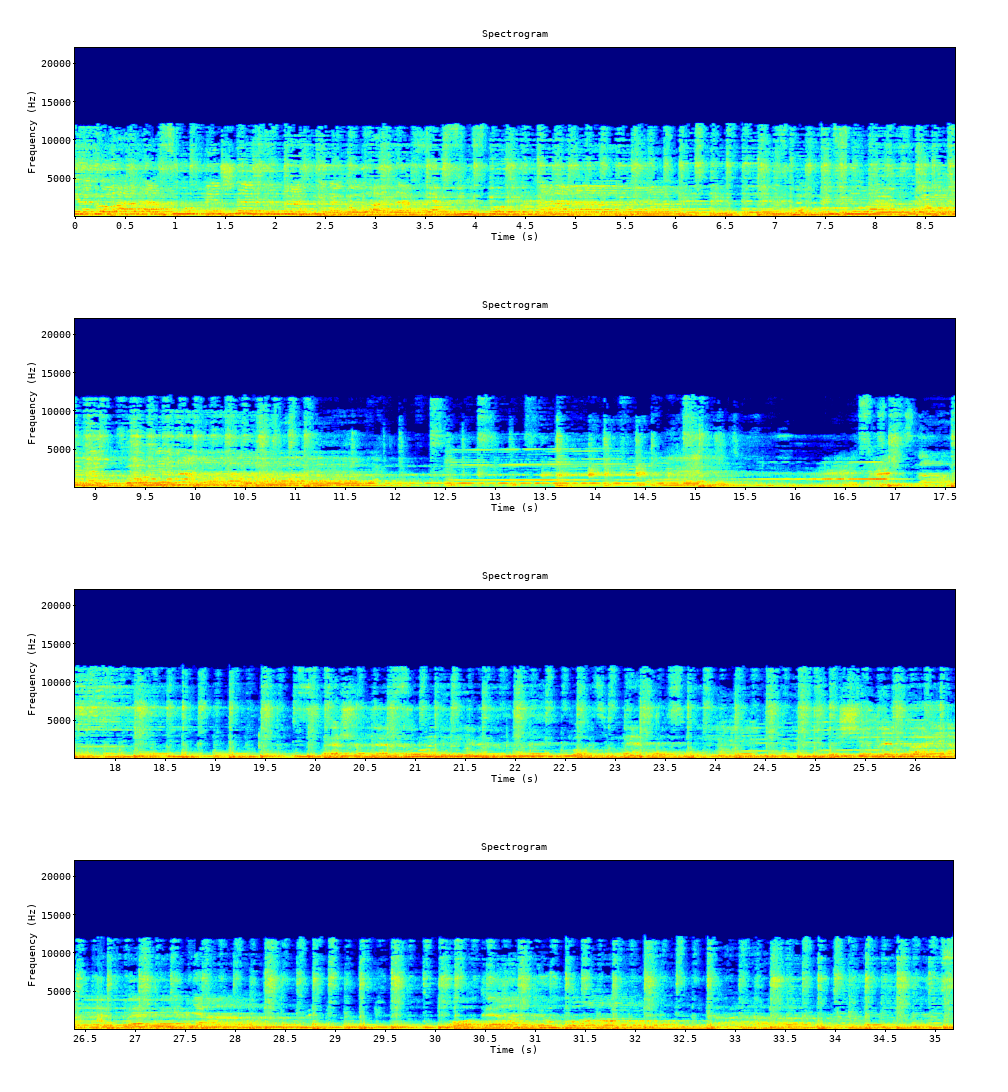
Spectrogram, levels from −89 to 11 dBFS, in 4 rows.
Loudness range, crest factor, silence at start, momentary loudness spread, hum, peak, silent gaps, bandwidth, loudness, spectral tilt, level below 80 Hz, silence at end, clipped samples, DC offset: 5 LU; 10 dB; 0 s; 6 LU; none; -4 dBFS; none; 12.5 kHz; -15 LUFS; -5.5 dB/octave; -36 dBFS; 0 s; under 0.1%; under 0.1%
